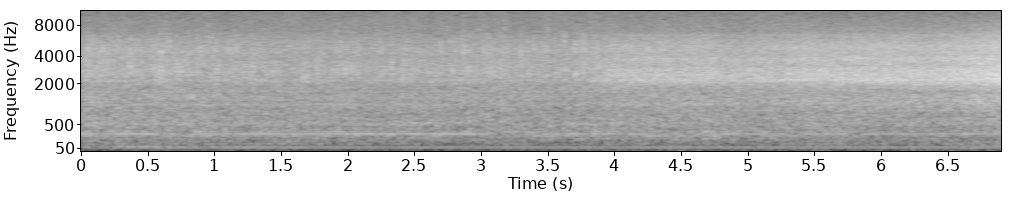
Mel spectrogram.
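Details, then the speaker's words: Water flowing through a venturi discharging to atmosphere; as flow rises the throat reaches about 20 inHg vacuum and steam patches form. Rushing water with rising crackly hiss as the collapsing cavitation bubbles stress the wall. "patches that form are actually steam this is cavitation when the absolute pressure goes below the vapor pressure of about one inch of mercury boiling occurs the water changes cysteine and the subsequent collapse of the bubbles which you can hear creates enormous stresses in the wall"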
